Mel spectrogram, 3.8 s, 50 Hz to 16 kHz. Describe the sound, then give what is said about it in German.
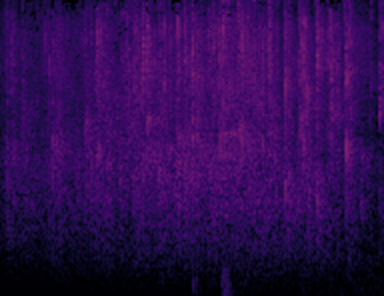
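A crowd applauds steadily to welcome a speaker to a talk on hacking the Raspberry Pi RP2350 microcontroller, many hands clapping in a dense, continuous wash of noise that holds at an even level for several seconds without any voices on top. “Bitte gebt einen herzlichen Applaus zu Aideen.”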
